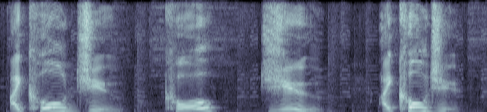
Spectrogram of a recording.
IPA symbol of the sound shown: dʒ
